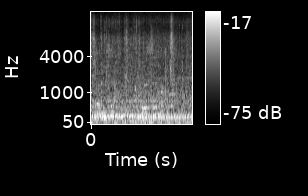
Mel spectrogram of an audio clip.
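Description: Newborn puppies crawling on a puppy pad: a few soft clicks and rustles of the pad over a steady low hum.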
